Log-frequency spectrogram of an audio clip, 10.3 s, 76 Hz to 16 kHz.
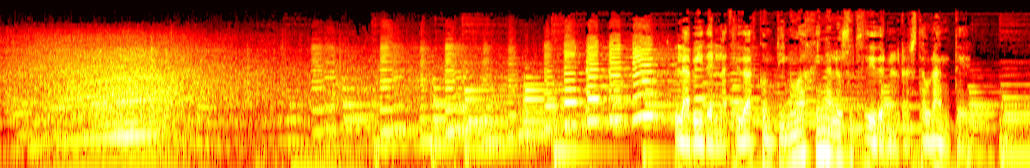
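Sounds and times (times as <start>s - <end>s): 
taxi engine accelerating on a city street: 0.0s - 6.8s
speech: 6.8s - 10.1s.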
